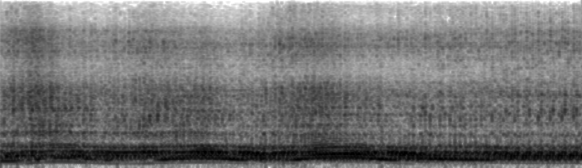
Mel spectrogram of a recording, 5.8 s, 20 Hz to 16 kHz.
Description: 1991 Mazda Miata MX5 first start after full rebuild. Open header test.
